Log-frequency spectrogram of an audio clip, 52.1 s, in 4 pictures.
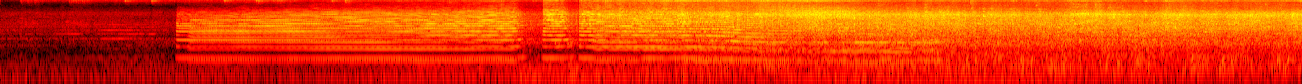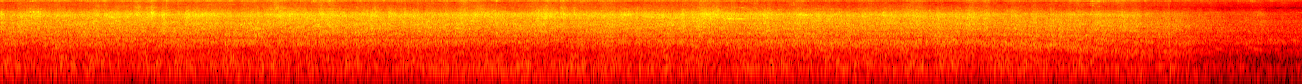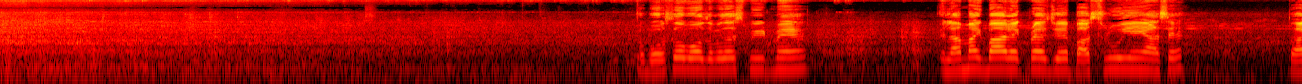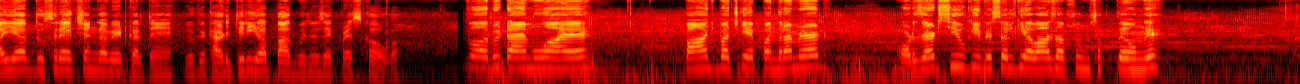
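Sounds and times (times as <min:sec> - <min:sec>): locomotive horn blast: 0:00.5 - 0:09.8, 0:47.2 - 0:52.0
train wheels clickety-clack: 0:09.2 - 0:31.4, 0:34.4 - 0:35.4.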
